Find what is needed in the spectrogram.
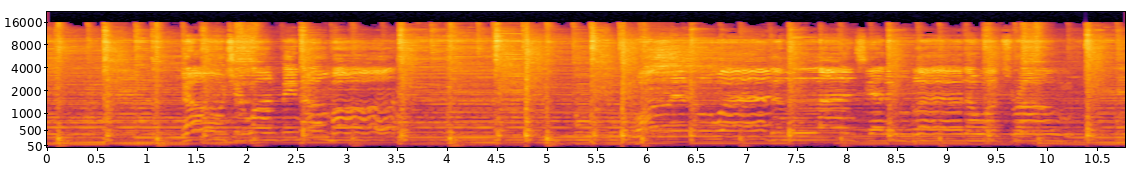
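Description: Acoustic guitar strummed in a steady rhythm, with a man singing a melody over it into a microphone.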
